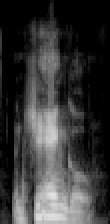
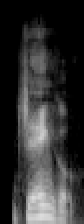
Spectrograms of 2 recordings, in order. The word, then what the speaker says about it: Django: Django. Remember the D is silent. Django, Shaft, and a few other black action figures.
